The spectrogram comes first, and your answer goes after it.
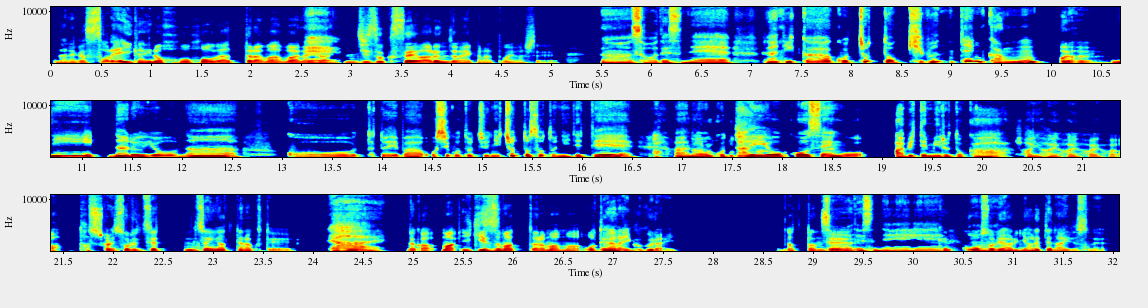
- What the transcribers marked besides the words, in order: none
- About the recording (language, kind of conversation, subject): Japanese, advice, 短時間で元気を取り戻すにはどうすればいいですか？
